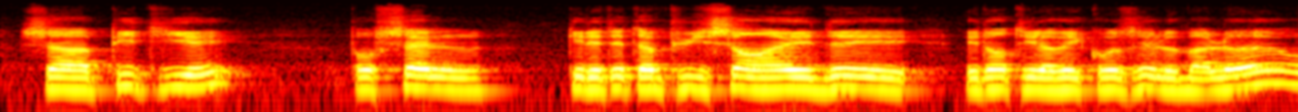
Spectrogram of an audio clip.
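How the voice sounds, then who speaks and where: A man reading a classic novel aloud in a measured way, with small hesitations now and then. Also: mid-range voice. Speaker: audiobook reader. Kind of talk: audiobook narration.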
